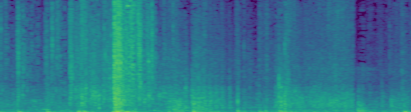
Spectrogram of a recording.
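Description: A rifle fires a few sharp shots.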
